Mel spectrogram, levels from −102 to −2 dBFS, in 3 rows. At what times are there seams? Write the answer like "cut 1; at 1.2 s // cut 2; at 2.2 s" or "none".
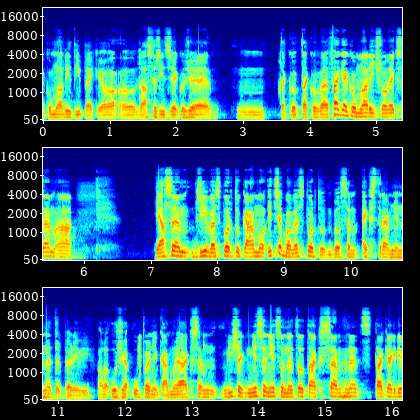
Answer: none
